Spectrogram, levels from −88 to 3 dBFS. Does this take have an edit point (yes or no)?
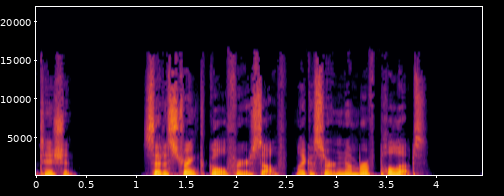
no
